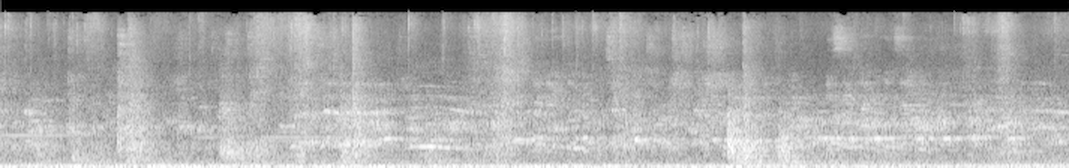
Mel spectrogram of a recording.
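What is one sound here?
Dry strands rustle and crackle as they are woven by hand.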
